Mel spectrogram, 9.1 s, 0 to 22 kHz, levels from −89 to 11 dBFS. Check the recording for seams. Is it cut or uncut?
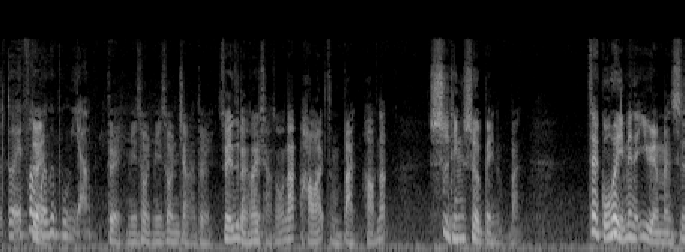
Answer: cut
